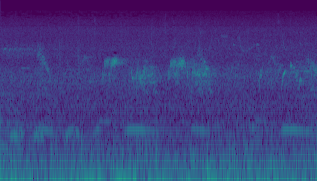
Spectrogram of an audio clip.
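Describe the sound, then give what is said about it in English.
Birds sing outdoors with faint, repeated high chirps and short warbles over a low steady background rumble, while a softer, lower whistled note recurs between them. “Hearing the bird, feeling the coolness of the air on your face, hearing the birds.”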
